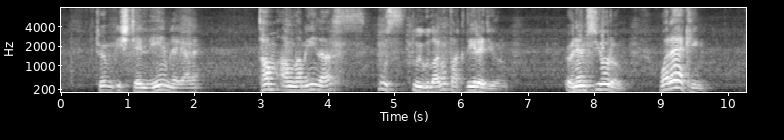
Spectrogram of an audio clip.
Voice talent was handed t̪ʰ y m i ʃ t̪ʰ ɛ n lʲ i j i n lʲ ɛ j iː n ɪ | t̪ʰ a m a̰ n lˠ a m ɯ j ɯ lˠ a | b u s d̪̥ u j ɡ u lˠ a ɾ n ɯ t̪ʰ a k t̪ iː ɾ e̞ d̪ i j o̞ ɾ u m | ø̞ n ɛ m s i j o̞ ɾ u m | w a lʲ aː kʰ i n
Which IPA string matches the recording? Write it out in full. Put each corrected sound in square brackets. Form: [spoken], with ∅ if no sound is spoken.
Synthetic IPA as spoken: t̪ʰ y m i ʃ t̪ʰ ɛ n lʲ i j i [m] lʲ ɛ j [aː] n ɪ | t̪ʰ a m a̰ n lˠ a m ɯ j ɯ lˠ a | b u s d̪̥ u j ɡ u lˠ a ɾ n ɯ t̪ʰ a k [d̪] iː ɾ e̞ d̪ i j o̞ ɾ u m | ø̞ n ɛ m s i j o̞ ɾ u m | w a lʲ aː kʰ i n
